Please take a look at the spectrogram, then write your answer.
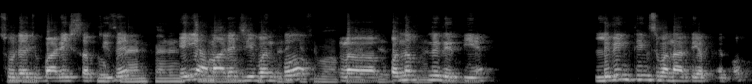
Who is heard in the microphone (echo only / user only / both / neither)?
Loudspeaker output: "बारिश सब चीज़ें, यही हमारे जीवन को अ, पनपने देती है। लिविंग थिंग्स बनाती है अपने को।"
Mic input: both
